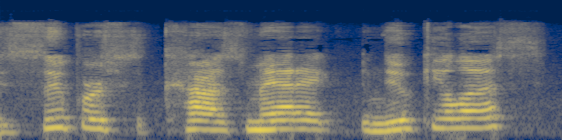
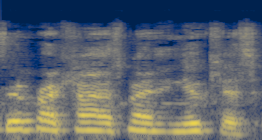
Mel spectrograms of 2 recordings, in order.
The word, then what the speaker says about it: suprachiasmatic nucleus: Um, okay, early in your career, you led this team and you located, pronounce that for me, suprachiasmatic nucleus. Is that Very correct? good. Yes, No, suprachiasmatic nucleus.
